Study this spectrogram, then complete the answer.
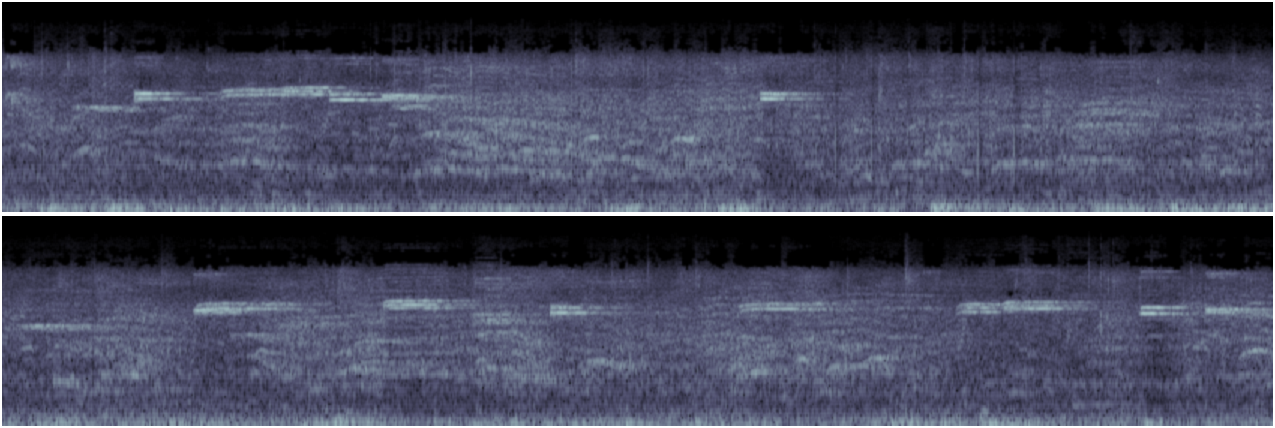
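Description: Sneakers squeak sharply on the hardwood court.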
